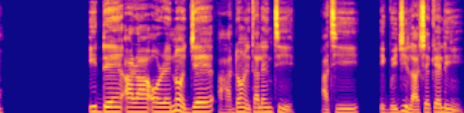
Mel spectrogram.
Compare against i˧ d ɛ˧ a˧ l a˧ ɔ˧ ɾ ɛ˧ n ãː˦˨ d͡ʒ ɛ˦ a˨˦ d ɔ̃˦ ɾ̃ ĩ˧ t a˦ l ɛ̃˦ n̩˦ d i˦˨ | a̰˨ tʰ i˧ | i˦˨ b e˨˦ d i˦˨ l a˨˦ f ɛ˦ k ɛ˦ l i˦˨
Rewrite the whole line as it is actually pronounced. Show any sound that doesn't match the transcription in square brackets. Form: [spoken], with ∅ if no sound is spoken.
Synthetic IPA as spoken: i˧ d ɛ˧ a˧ [ɾ] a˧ ɔ˧ ɾ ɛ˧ n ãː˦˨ d͡ʒ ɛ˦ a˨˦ d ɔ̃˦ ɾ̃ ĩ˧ t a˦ l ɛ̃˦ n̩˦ [t] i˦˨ | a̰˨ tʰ i˧ | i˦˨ [ɡ͡b] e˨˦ [d͡ʒ] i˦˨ l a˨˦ [ʃ] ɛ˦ k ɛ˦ l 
